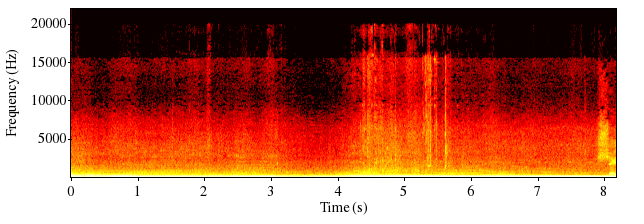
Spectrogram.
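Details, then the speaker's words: Infiniti G37 under way after a snapped serpentine belt damaged a power steering return line; new belt and CZP power steering cooler fitted: smooth, even low drone with slight intake hiss, no knocks, rattles or squeals; running normally. "back in business everything feels fine it feels normal"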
